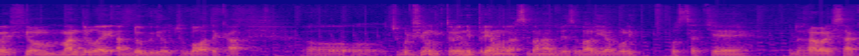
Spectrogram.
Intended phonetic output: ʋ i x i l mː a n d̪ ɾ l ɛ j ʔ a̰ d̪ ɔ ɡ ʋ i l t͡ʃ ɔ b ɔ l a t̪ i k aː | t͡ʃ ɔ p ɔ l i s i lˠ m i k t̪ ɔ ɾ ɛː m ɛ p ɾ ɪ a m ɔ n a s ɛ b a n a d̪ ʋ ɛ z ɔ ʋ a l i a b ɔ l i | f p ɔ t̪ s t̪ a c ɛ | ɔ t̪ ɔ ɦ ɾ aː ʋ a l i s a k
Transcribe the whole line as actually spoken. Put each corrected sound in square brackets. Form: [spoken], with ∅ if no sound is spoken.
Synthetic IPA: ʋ i [f] i l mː a n d̪ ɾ l ɛ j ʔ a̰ d̪ ɔ ɡ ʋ i l t͡ʃ ɔ b ɔ l a t̪ [a] k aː | t͡ʃ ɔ [b] ɔ l i [f] i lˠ m i k t̪ ɔ ɾ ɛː [ɲ] ɛ p ɾ ɪ a m ɔ n a s ɛ b a n a d̪ ʋ ɛ z ɔ ʋ a l i a b ɔ l i | f p ɔ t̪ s t̪ a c ɛ | ɔ [d̪] ɔ ɦ ɾ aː ʋ a l i s a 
